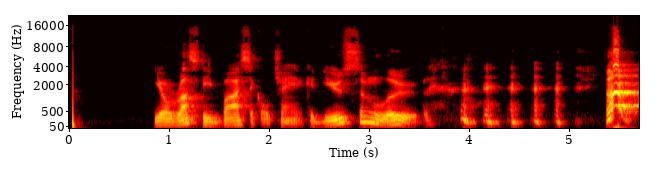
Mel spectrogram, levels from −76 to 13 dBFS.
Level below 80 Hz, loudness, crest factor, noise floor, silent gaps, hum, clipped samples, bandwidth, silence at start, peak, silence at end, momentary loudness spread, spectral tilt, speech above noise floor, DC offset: -48 dBFS; -18 LUFS; 20 dB; -76 dBFS; none; none; under 0.1%; 16 kHz; 0.05 s; 0 dBFS; 0 s; 19 LU; -4 dB/octave; 57 dB; under 0.1%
